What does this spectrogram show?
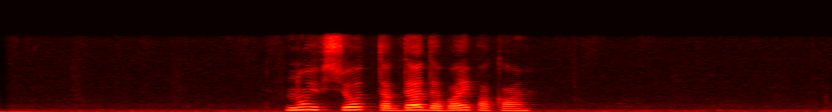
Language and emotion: Russian, neutral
